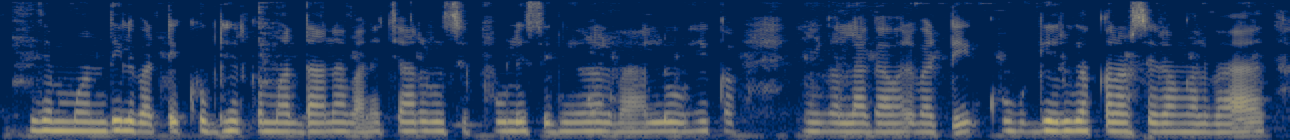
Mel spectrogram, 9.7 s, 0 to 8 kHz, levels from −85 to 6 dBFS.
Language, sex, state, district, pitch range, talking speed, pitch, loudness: Hindi, female, Uttar Pradesh, Deoria, 185-200 Hz, 160 wpm, 190 Hz, -27 LUFS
